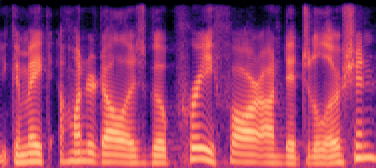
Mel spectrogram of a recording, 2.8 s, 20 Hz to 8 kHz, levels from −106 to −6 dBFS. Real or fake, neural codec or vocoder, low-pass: fake; codec, 24 kHz, 0.9 kbps, WavTokenizer, small release; 7.2 kHz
